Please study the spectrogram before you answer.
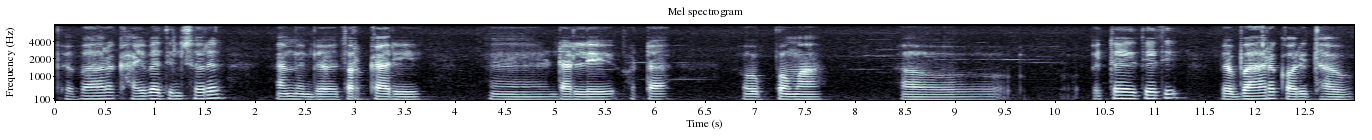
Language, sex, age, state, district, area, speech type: Odia, male, 18-30, Odisha, Kendrapara, urban, spontaneous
